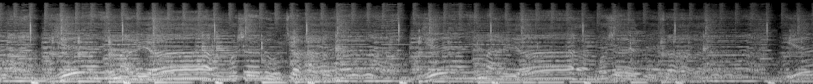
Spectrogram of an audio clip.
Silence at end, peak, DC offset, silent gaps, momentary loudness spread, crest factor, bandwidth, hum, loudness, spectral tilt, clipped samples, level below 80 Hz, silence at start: 0 s; 0 dBFS; under 0.1%; none; 10 LU; 14 dB; 19.5 kHz; none; -15 LUFS; -4.5 dB/octave; under 0.1%; -26 dBFS; 0 s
